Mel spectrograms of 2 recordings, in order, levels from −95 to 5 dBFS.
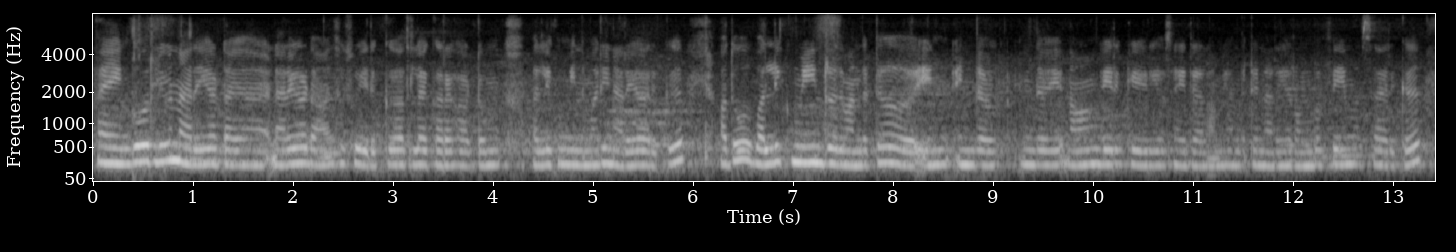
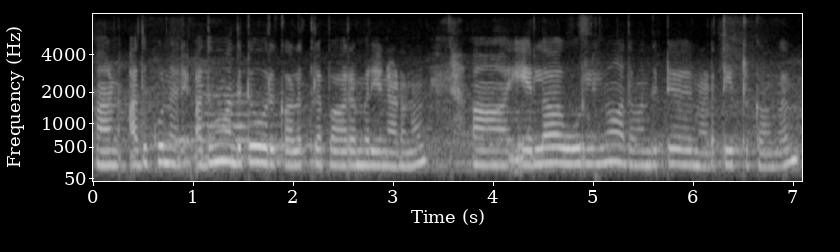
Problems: constant background noise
